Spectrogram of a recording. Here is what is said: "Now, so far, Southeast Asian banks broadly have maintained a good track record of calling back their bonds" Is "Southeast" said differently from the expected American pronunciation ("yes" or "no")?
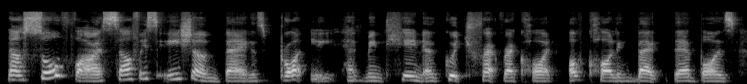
yes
